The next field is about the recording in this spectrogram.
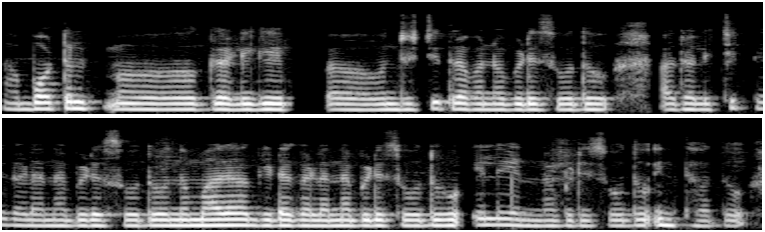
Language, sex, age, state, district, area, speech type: Kannada, female, 30-45, Karnataka, Shimoga, rural, spontaneous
